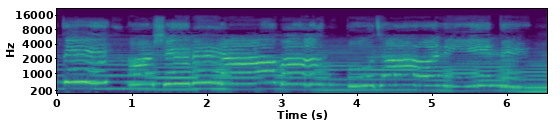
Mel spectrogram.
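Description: Harmonium playing a melody in steady reed notes that step from one pitch to the next, with a high female voice singing along and sliding and wavering between notes.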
